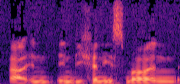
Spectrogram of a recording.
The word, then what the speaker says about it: indigenismo: There's a number of Haitianists who've written about, you know, the ways in which indigenismo in Haiti, and I'm using a Spanish pronunciation, but the Haitian responses to the occupation.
